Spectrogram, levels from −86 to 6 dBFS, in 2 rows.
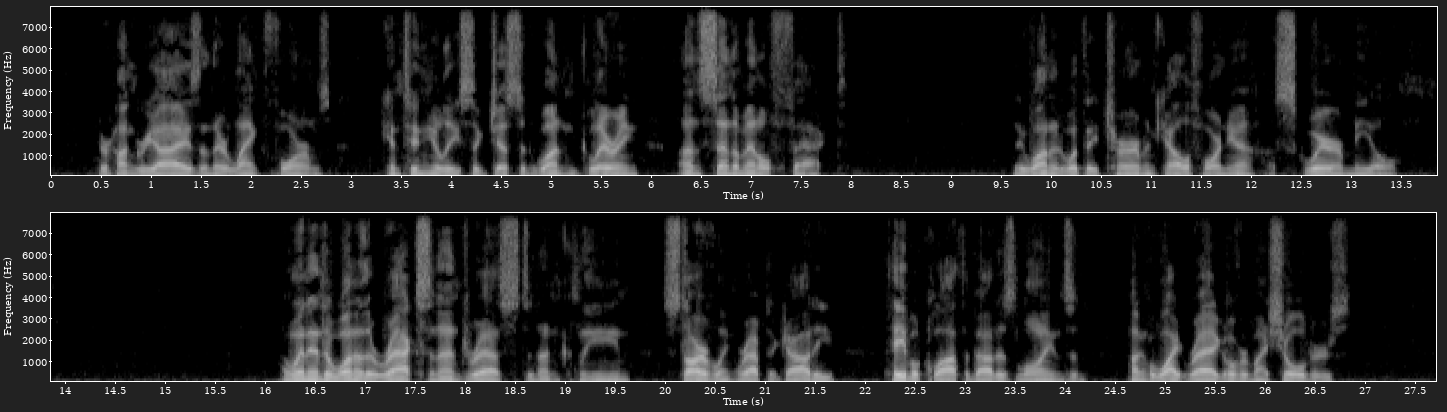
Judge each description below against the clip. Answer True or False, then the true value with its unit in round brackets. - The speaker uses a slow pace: True (110 wpm)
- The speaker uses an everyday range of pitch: False (2.0 semitones)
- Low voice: True (100 Hz)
